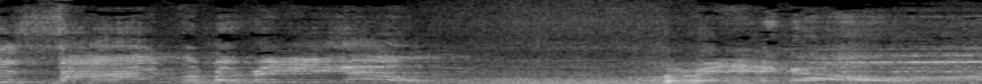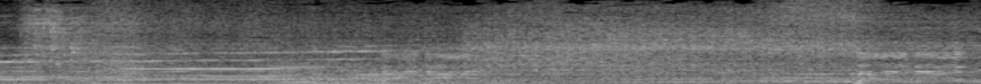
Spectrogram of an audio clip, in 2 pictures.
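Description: Sci-fi film sound effects of a time machine launching. Voices cry out at first, then a hiss with steady high whining tones builds, and a deep rumble comes in about four seconds in.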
